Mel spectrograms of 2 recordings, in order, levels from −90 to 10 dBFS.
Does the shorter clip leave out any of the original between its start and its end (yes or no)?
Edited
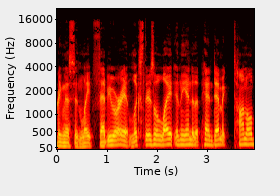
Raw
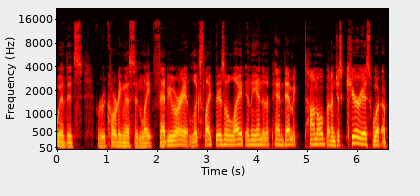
yes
